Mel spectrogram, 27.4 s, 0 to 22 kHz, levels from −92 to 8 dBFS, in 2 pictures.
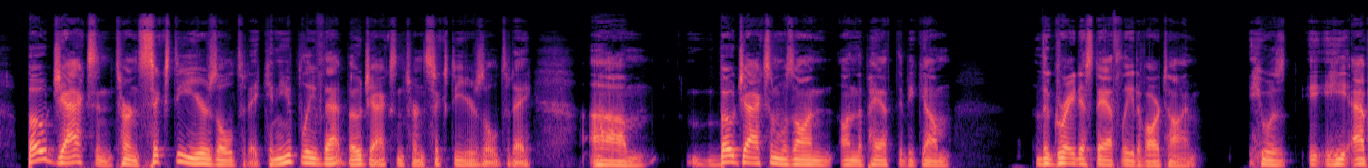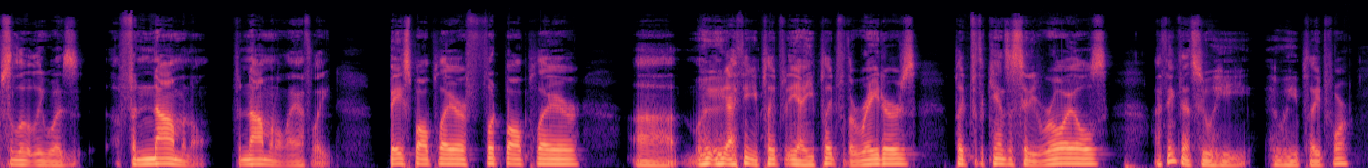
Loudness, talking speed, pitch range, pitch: -16 LUFS, 160 wpm, 95-115 Hz, 105 Hz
